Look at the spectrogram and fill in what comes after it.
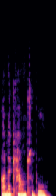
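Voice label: "unaccountable", British English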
